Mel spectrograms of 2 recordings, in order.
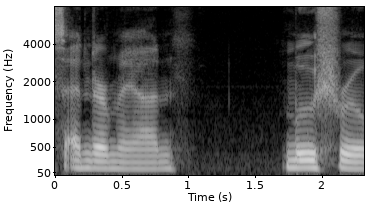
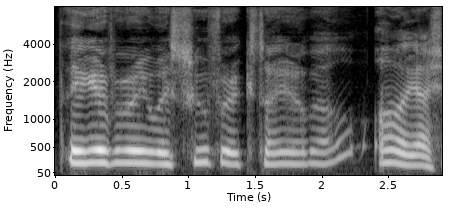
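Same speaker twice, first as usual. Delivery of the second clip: hyper and loud, jittery; buzzing on coffee, high and loud; too much caffeine; 7 semitones higher, 7 dB louder than usual. Real, not acted. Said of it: "I've had three cups of coffee".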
